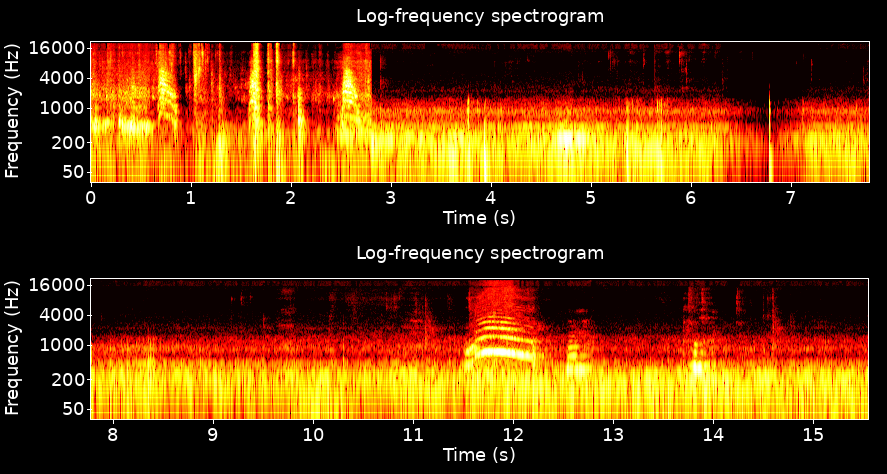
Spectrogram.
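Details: Kitten named Binwoo on its first day in a new home, the same day it was bathed and had its claws trimmed: one short arched meow late on, indoors, after early clattering and knocks and a low room hum.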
